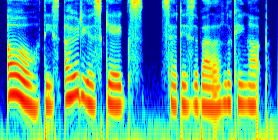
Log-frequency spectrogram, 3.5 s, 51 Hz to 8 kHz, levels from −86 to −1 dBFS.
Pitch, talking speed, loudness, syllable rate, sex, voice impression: 200 Hz, 140 wpm, -18 LUFS, 4.8 syllables/s, female, very feminine, slightly young, slightly adult-like, very thin, tensed, slightly weak, very bright, hard, very clear, very fluent, very cute, intellectual, very refreshing, very sincere, calm, very friendly, very reassuring, very unique, very elegant, slightly wild, sweet, lively, very kind, slightly sharp, modest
